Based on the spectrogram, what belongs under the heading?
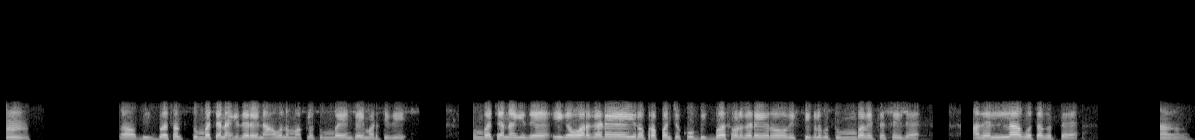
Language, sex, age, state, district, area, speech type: Kannada, female, 30-45, Karnataka, Mandya, rural, conversation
